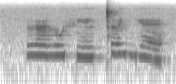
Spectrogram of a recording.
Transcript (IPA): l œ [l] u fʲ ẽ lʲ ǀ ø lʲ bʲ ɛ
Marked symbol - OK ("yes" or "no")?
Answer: yes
